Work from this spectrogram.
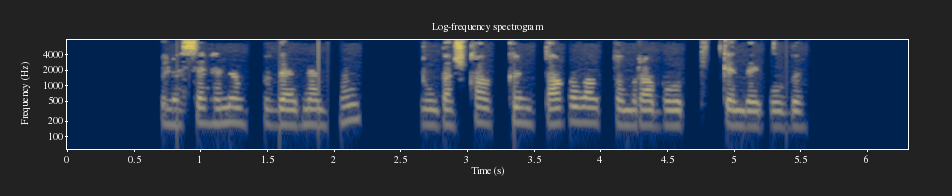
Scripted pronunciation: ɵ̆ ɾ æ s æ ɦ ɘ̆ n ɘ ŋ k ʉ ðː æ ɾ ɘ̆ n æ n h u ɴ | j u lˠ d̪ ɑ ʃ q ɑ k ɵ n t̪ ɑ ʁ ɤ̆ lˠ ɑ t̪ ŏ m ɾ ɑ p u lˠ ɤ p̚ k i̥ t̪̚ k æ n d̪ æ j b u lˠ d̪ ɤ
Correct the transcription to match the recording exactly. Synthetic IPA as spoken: ɵ̆ l æ s æ ɦ ɘ̆ n ɘ ŋ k ʉ ðː æ ɾ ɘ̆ n æ n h u ɴ | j u lˠ d̪ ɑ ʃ q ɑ k ɵ n t̪ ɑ ʁ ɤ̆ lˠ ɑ t̪ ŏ m ɾ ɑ b u lˠ ɤ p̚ k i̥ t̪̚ k æ n d̪ æ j b u lˠ d̪ ɤ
